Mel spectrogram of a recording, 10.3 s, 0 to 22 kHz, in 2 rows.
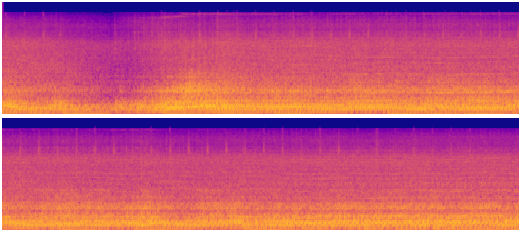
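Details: Aston Martin V8 Vantage that crashed into a store, running for the first time after a year of work: the engine fires and settles into a smooth, even run with steady revs and no knocks or misses; normal running.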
